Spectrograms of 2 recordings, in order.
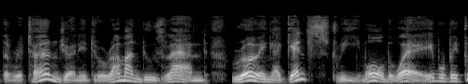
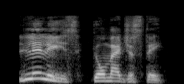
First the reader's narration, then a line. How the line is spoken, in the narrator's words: shouted Ranulph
